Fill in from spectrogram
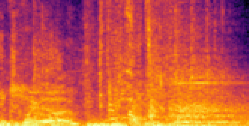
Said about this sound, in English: Why does it bang so much, James? Why do trailers bang all the time? Bang, bang, bang.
